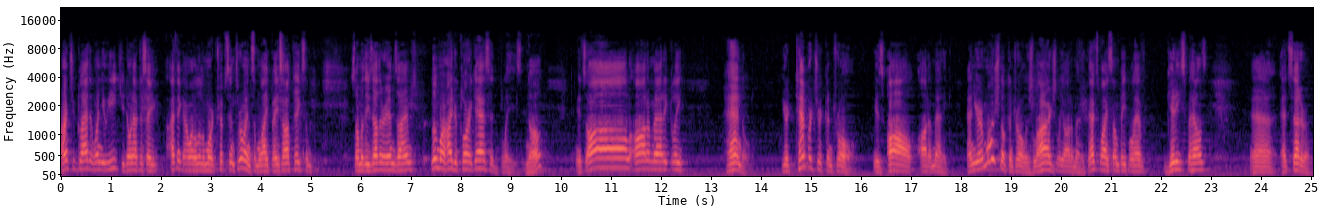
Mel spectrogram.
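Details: Adult male speaker; normal speech.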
